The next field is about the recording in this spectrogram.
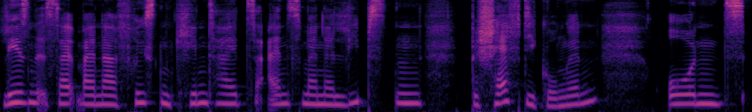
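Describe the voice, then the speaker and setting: A woman's voice: medium pitch, steady tone, a little slow, mellow, no echo, clean studio sound. A woman in her thirties, a native English speaker from South Africa, hosting a casual interview in a chatty, enthusiastic way. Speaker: podcast host and editor.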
